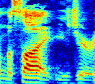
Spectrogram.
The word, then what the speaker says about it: Masai Ujiri: I can't never pronounce his name. Majuri. – Oh, Masai Ujiri.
